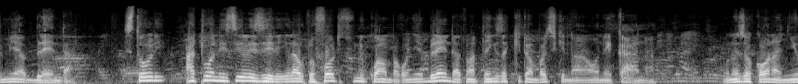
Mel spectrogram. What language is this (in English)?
Swahili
